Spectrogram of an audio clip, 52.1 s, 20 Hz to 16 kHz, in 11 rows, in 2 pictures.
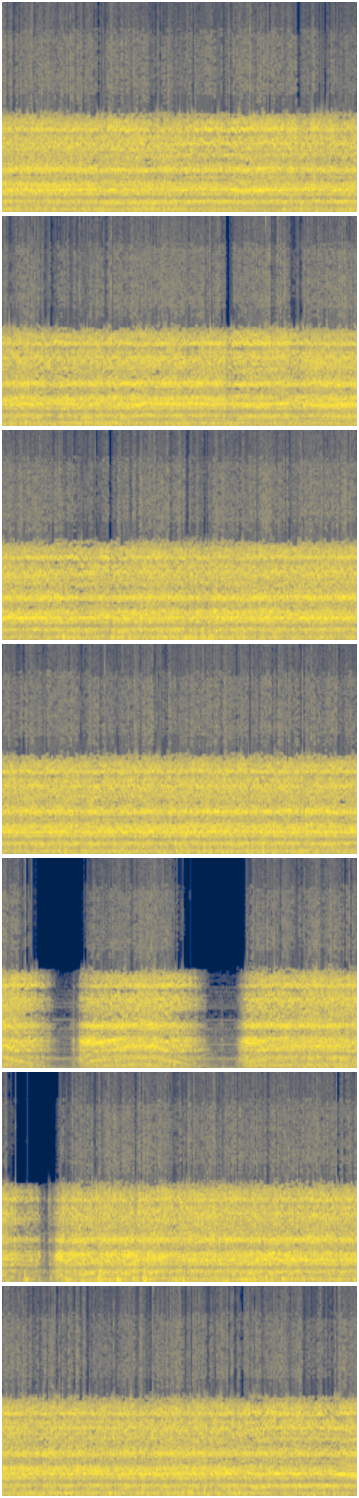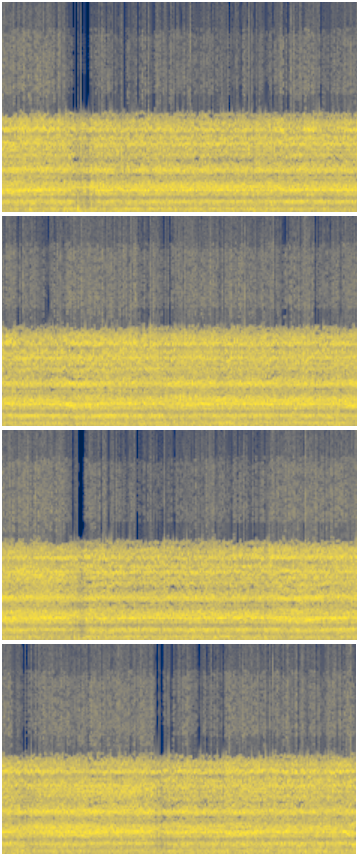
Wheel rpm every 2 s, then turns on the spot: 230, 220, 230, 230, 220, 230, 230, 230, 230, 140, 110, 140, 160, 230, 230, 230, 230, 230, 230, 230, 230, 220, 230, 220, 220, 230.
none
